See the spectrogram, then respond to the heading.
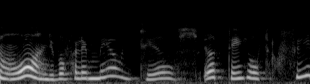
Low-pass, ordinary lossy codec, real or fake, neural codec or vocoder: none; none; fake; codec, 16 kHz, 4 kbps, X-Codec, HuBERT features, trained on LibriSpeech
